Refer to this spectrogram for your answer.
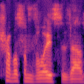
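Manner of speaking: ordinary delivery, nothing marked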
